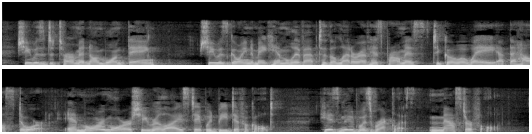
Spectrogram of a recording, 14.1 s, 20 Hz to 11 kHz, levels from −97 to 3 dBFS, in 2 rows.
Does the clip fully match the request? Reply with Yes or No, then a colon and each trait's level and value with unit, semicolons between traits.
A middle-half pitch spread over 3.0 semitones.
No: narrow, 2.4 semitones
